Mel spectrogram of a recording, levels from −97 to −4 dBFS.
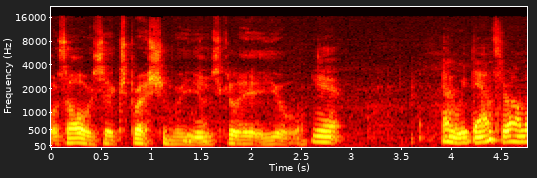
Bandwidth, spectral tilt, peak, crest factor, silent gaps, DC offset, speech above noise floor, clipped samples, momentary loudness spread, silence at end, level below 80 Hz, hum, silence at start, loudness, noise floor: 17 kHz; -5.5 dB/octave; -12 dBFS; 18 dB; none; under 0.1%; 30 dB; under 0.1%; 8 LU; 0 s; -70 dBFS; none; 0 s; -28 LUFS; -58 dBFS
